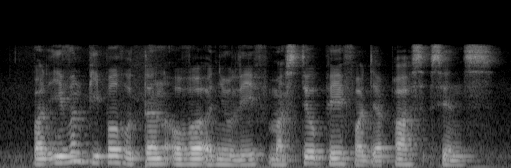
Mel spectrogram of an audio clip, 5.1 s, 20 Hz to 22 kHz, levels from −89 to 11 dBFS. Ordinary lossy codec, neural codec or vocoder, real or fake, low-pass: none; none; real; 7.2 kHz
